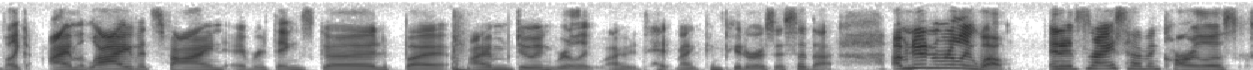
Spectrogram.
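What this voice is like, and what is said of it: Stuffy, congested voice. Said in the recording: “sorry if I sound stuffy now. For some reason, my medication makes me really stuffy ... they give you a stuffy nose”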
